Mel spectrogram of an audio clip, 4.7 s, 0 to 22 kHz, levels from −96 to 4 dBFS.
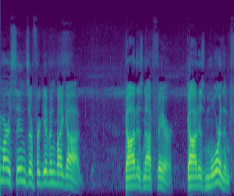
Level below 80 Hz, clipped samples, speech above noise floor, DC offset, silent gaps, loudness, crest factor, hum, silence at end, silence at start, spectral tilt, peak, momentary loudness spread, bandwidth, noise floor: -78 dBFS; under 0.1%; 38 dB; under 0.1%; none; -21 LUFS; 18 dB; none; 0.1 s; 0 s; -6 dB/octave; -2 dBFS; 8 LU; 13 kHz; -58 dBFS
